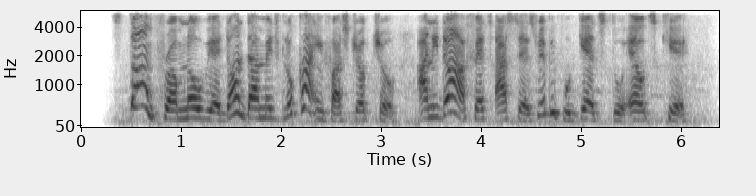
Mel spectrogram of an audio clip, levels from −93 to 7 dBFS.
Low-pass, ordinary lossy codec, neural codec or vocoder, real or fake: 5.4 kHz; none; none; real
